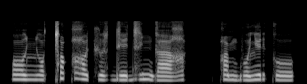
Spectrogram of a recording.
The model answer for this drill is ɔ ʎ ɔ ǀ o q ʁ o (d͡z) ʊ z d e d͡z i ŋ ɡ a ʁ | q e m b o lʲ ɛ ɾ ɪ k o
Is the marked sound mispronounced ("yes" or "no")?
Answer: yes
